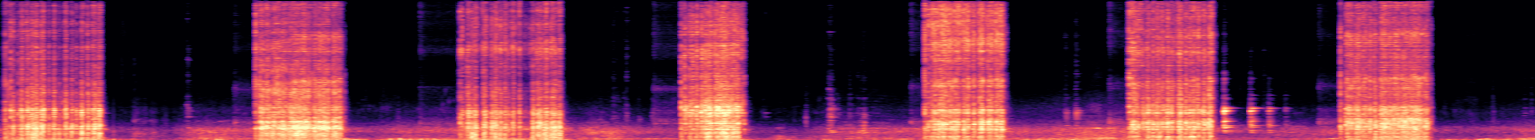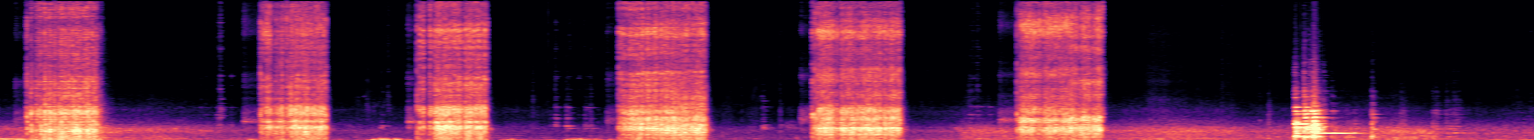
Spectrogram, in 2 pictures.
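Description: MIG welder arc crackling in short bursts as rebar is stitch-welded onto a box-section steel stove: about a dozen welds of roughly a second each, one every two seconds or so. A brief sharper sound comes near the end.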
